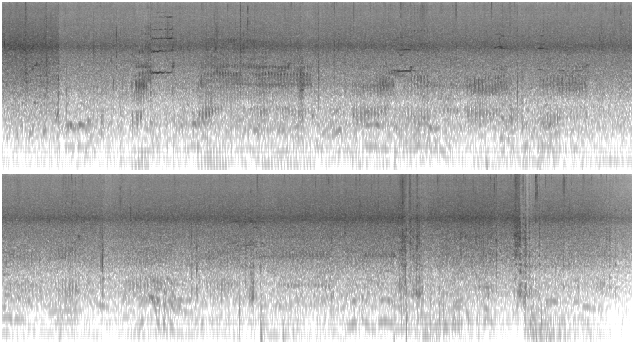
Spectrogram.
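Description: Steady rain falling on wet concrete and wire fencing, a continuous hiss with a few short high chirps over it.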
